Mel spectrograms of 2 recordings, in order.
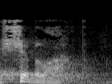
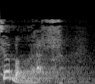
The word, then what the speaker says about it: Shibboleth: And so Jephthah said, just ask them to say Shibboleth. And the Ephraimites could not pronounce a Shibboleth. All they could say was Sibboleth, they could not pronounce the SH.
